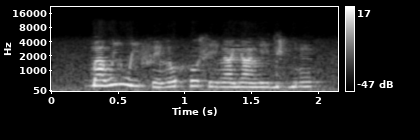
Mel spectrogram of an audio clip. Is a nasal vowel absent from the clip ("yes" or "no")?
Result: no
